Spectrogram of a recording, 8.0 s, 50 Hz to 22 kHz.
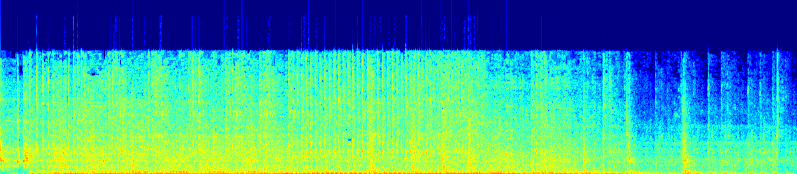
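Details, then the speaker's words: Small motor tricycle pulling under load in 3rd gear: rough uneven clatter and fairly loud exhaust; noise only in 3rd, gears 1, 2, 4, 5 fine; engine teardown found broken plate parts. "它这个麻木车什么问题呢？就是挂到3档之后会有一种异响声。"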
